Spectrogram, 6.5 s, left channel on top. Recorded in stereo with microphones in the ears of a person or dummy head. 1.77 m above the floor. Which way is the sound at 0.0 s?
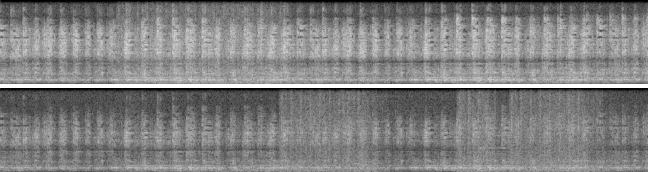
40° left (ahead or behind).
